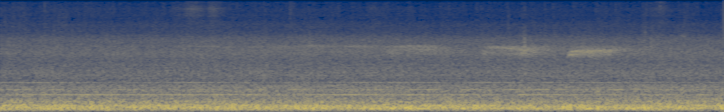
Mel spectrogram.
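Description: A bus engine drones steadily in an echoing tunnel.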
